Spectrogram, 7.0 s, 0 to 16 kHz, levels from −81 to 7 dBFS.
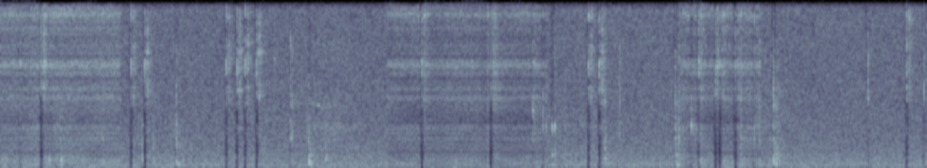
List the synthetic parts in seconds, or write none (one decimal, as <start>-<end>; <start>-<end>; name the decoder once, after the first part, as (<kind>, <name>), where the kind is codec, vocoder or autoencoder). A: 0.0-0.9 (codec, DAC); 2.9-4.1; 5.1-5.7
